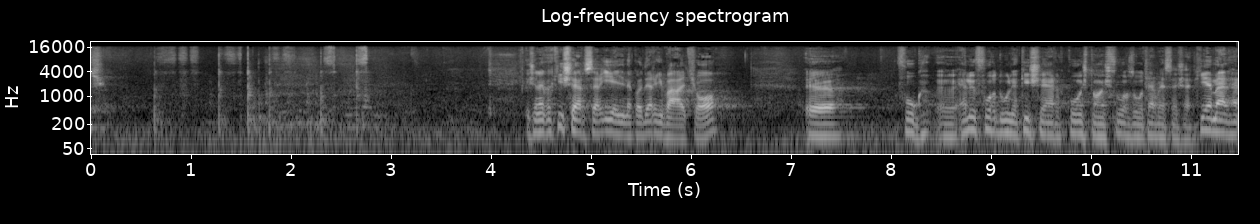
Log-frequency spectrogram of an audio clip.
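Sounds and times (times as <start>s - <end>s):
steady low hum: 0.0s - 11.4s
writing on a board during a lecture: 0.6s - 3.0s
speech: 4.4s - 6.4s, 7.2s - 11.4s.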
